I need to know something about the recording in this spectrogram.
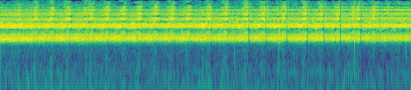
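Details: Cicada song attributed to Tosena albata, amid a mix of several cicada species: a continuous shrill, metallic drone with layered high tones and faint rapid pulsing, with no other clear sounds.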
